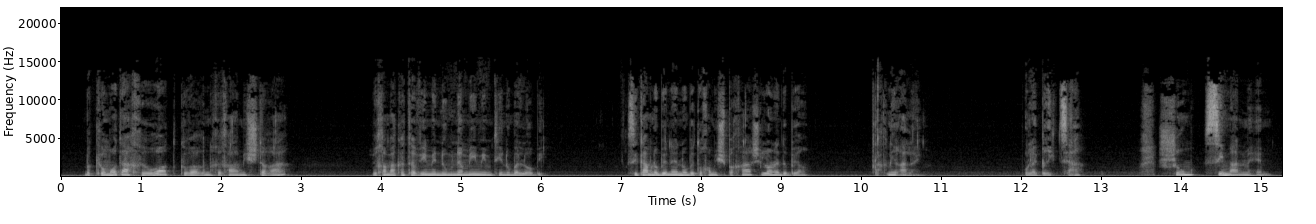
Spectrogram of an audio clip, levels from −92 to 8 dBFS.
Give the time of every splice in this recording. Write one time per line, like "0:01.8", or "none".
0:10.1
0:13.7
